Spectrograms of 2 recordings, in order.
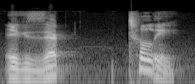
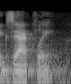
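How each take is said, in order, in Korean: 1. 가운데 t는 분명하게 발음돼요. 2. 가운데 t는 목구멍에서 삼켜져요. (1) "exactly 이렇게 하는 게 너무 힘들기 때문에" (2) "그냥 먹는 거예요, 여기로. ... 발음이 exactly 이렇게 되는 거죠"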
